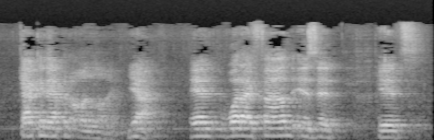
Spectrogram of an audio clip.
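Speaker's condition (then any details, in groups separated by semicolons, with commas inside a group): No condition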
